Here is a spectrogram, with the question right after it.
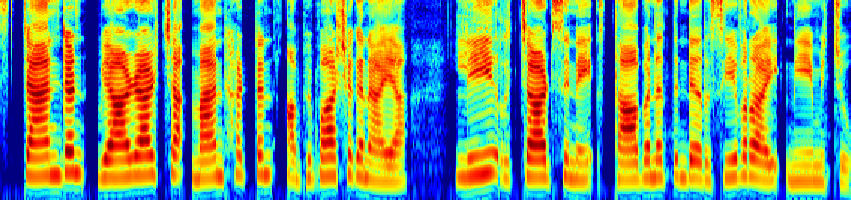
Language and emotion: Malayalam, neutral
